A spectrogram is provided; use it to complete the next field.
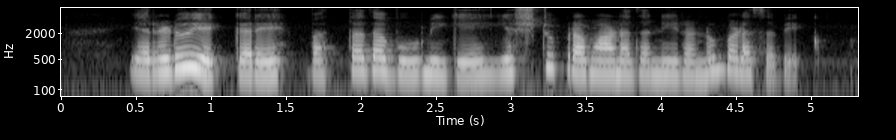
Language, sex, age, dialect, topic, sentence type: Kannada, female, 31-35, Mysore Kannada, agriculture, question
